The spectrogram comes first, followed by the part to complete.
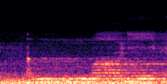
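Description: Background music of long held notes, slow and chant-like, over a low rumble.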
